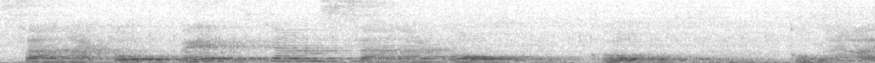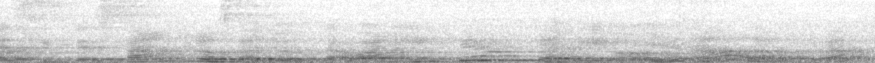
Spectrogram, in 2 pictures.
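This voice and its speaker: A woman giving a heartfelt personal testimony, an expressive storyteller who acts out remembered dialogue. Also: medium pitch, fairly quick. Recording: very echoey room with faint background noise.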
